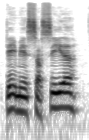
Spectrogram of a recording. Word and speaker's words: Damien Sauceda: Um, I got Damien Sauceda.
